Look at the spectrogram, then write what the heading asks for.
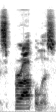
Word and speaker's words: Spiropoulos: Spiropoulos, I bet, is how you say it. Spiropoulos. That's correct.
